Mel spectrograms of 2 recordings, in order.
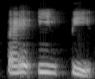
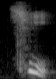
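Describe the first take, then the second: First: It begins with a plain t sound. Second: It begins with a ch sound. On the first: The speaker calls it wrong. "dibacanya bukan ti" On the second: The speaker calls it right. "tapi ci"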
